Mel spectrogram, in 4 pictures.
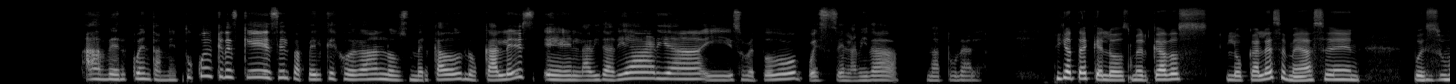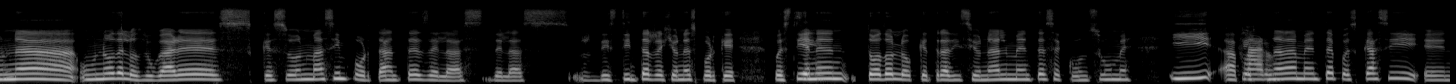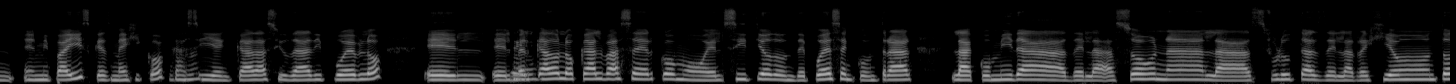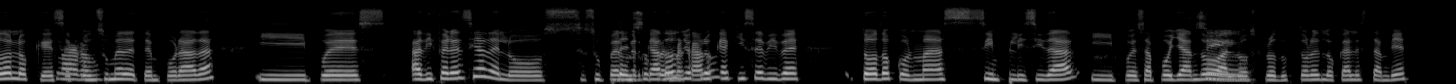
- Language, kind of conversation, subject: Spanish, podcast, ¿Qué papel juegan los mercados locales en una vida simple y natural?
- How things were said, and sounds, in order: none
